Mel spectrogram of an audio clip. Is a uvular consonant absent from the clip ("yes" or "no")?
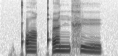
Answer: no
